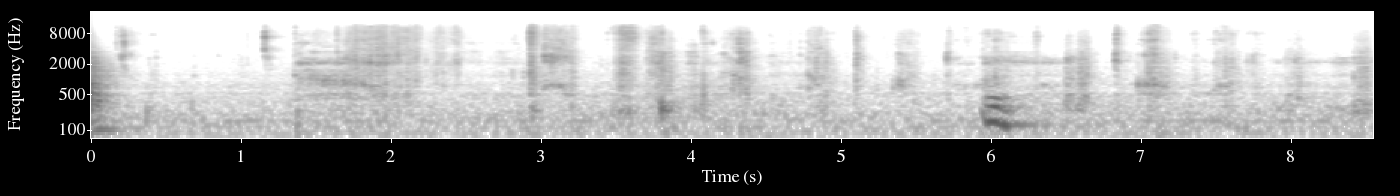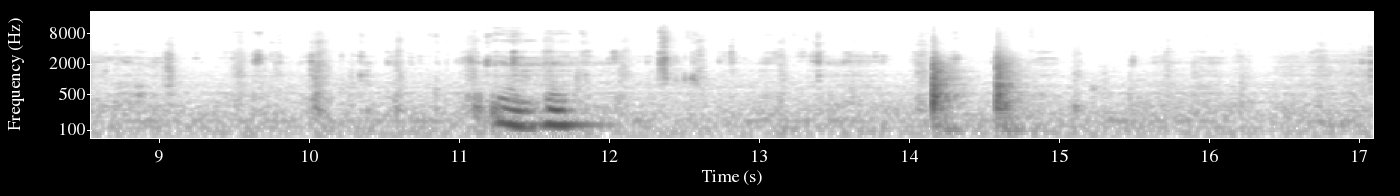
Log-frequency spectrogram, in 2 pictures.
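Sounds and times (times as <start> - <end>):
crunching and chewing fried food: 0.1 - 17.0
person humming low: 5.9 - 6.5, 11.2 - 12.0.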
